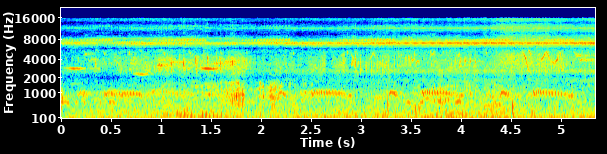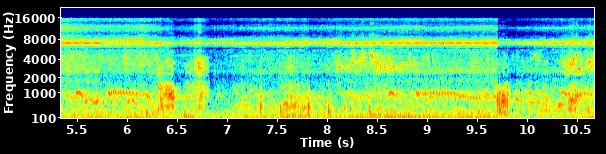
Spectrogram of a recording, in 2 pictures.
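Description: African lions growling as they feed on a zebra carcass, with a few louder rough snarls. Behind them birds chirp repeatedly over a steady high insect drone.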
